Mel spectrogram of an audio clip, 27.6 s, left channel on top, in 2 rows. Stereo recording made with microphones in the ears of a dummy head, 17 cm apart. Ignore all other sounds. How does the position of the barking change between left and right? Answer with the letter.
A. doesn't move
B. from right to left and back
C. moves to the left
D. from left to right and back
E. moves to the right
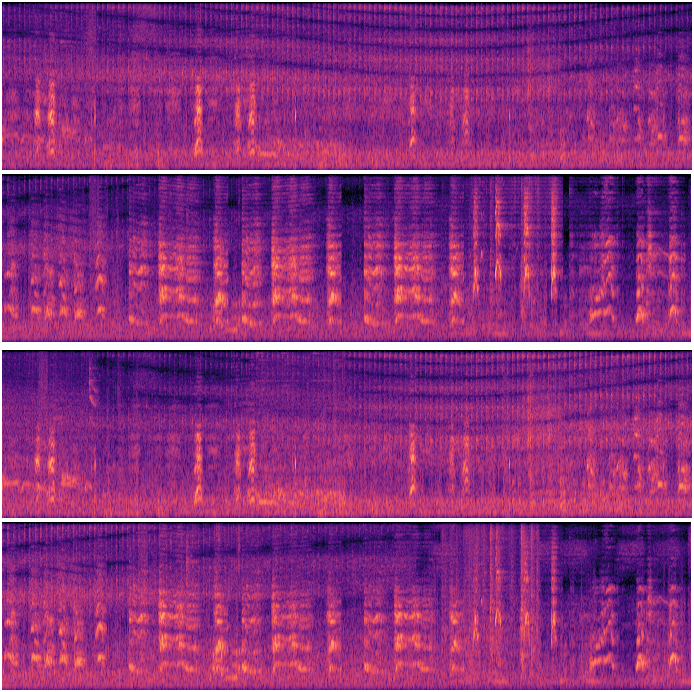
D.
